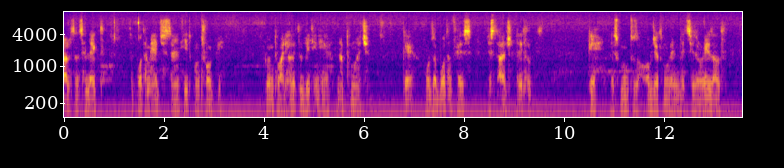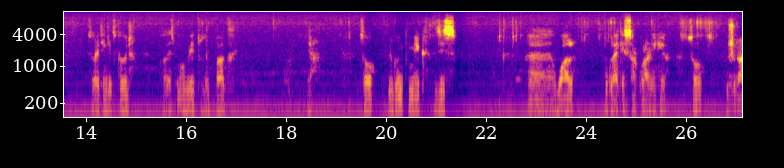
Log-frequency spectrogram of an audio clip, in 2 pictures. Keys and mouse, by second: 1.9 ctrl+b, 10.9 Tab, 11.8 click, 12.5 click, 14.6 click, 15.4 g, 17.8 KP_Subtract, 20.5 click, 21.9 click.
